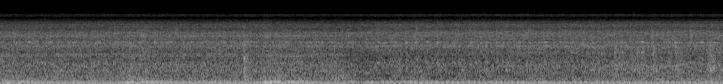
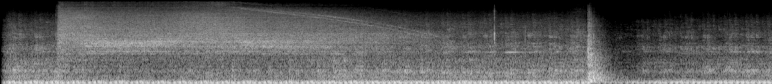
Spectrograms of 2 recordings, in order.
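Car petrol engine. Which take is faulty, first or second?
second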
